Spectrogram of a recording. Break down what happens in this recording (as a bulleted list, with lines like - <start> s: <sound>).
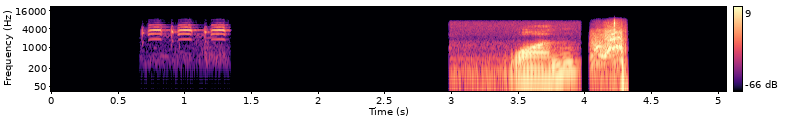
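- 0.7 s: a bird can be heard
- 3.4 s: someone says "One."
- 4.0 s: the sound of a zipper is audible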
